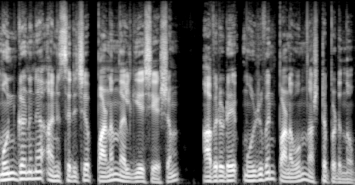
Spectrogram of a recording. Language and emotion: Malayalam, neutral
